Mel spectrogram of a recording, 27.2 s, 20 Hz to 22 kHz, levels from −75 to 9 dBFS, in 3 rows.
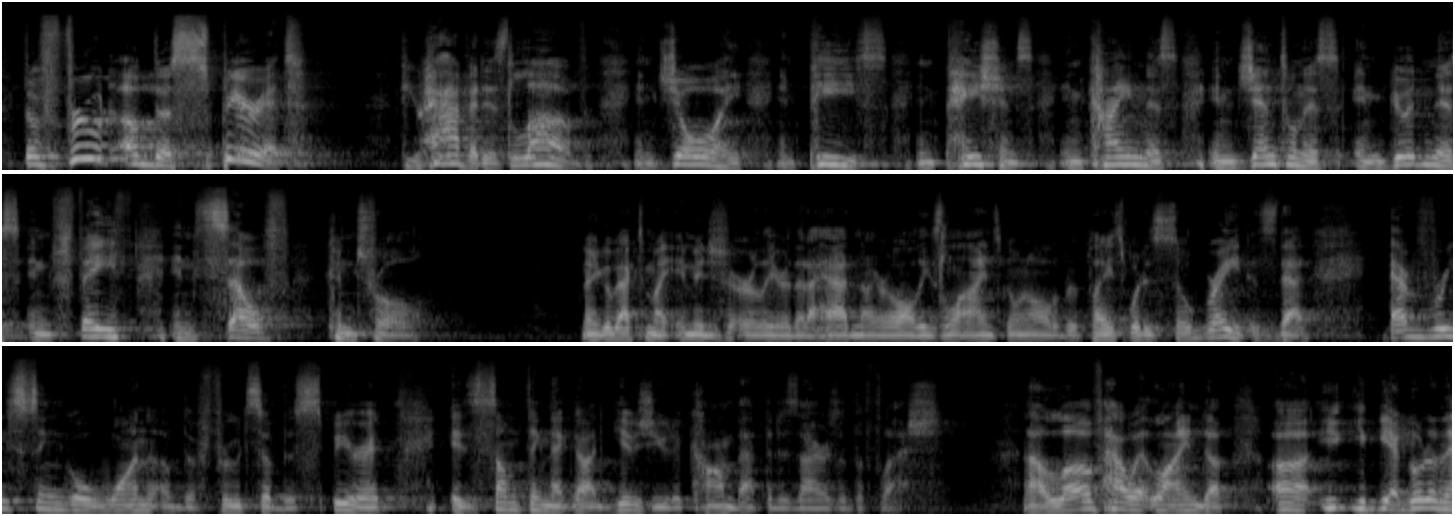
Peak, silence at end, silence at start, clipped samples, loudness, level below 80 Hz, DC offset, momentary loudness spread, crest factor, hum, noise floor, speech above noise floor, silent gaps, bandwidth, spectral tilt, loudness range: -10 dBFS; 0 s; 0 s; under 0.1%; -30 LUFS; -74 dBFS; under 0.1%; 11 LU; 20 dB; none; -65 dBFS; 35 dB; none; 16 kHz; -4.5 dB/octave; 4 LU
